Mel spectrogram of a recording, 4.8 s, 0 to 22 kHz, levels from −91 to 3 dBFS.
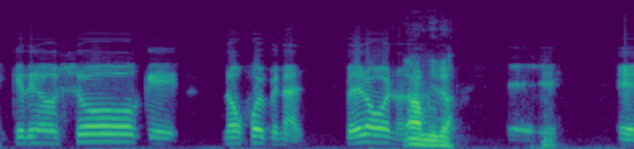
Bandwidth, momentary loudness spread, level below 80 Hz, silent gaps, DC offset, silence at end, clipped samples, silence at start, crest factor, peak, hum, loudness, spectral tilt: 12.5 kHz; 17 LU; -60 dBFS; none; under 0.1%; 0 s; under 0.1%; 0.1 s; 20 dB; -6 dBFS; none; -26 LUFS; -6.5 dB/octave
